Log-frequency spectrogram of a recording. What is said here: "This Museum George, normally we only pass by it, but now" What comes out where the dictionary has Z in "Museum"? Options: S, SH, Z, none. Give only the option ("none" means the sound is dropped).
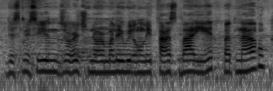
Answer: S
